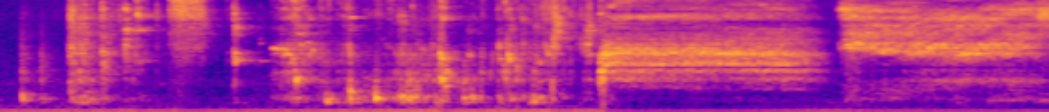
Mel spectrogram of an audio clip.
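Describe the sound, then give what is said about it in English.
A Coca-Cola is prepared: a run of sharp glassy clinks, like ice dropping into a glass, then a steady loud rush of pouring and carbonated hiss as the Coke fills the glass. No one speaks. “That wasn't sound effects. That was a Coke.”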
